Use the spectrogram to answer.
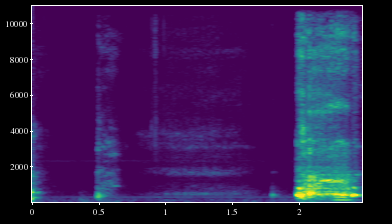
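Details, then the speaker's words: Faint throat sounds, then one loud, harsh cough burst from a person on a live stream who has been coughing constantly, has a sore throat, feels unwell and says it is not COVID. "It's very embarrassing at that. Coughing the whole time. I was like, I promise you I don't have COVID."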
